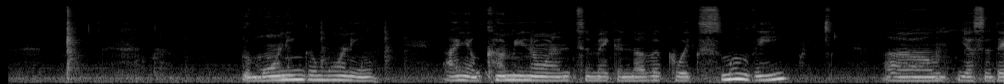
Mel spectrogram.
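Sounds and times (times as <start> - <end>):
faint low room hum: 0.1 - 10.0.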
